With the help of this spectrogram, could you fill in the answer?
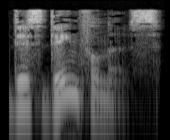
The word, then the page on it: disdainfulness: British English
